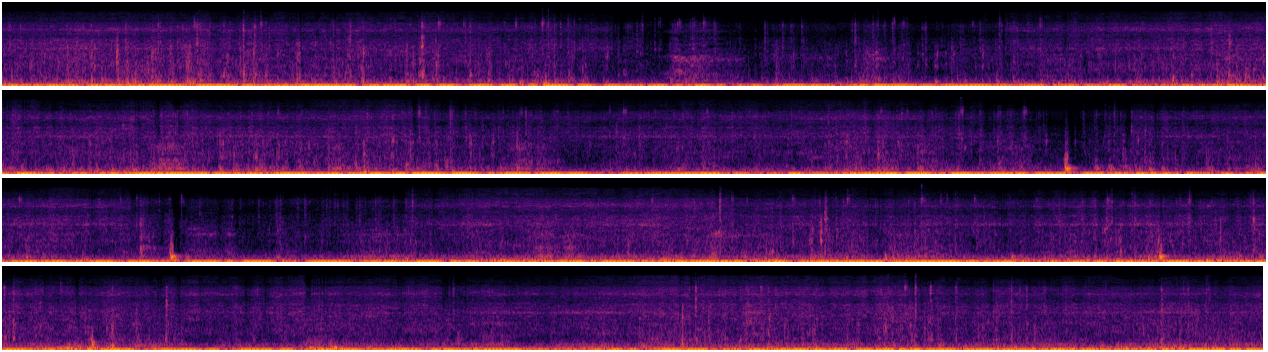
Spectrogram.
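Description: Enduro mountain bike riding fast downhill over rough dirt and rock: steady wind rush and rumble on the microphone, with tyre noise and the rattle of the bike over the ground.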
